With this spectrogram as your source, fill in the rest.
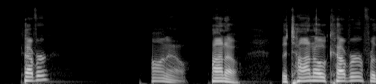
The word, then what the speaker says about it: tonneau: I had, you know, I have that Best Top, and you always have to pronounce this for me, toner cover? Tonneau.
